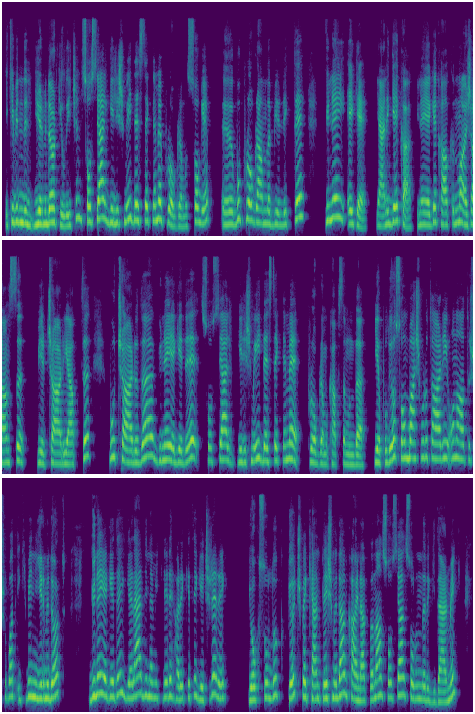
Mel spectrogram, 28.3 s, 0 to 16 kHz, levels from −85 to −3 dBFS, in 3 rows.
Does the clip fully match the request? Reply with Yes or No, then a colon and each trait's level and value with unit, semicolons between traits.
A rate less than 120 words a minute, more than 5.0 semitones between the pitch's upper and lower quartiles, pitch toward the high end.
No: average, 110 wpm; average, 4.7 semitones; high, 225 Hz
